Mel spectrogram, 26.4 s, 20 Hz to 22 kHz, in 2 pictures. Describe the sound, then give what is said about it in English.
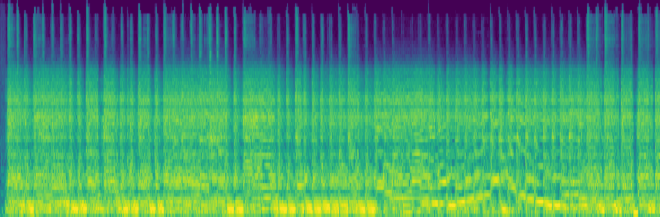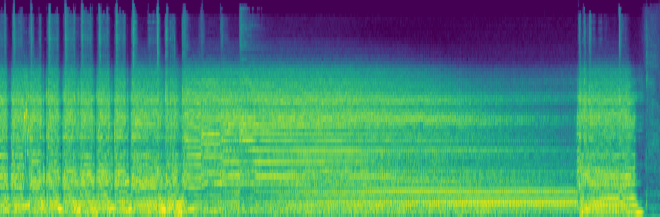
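Loud electric guitar through a Plasma Kraken pedal set as a gated distortion on the brink of fuzz, run into a Boss IR-200: choppy chugging riffs with abrupt cutoffs, then a long sustained ringing chord that holds before a final burst. Bright, clear and crisp, less bass-heavy. No voices. “It is basically a gated distortion right on the brink of fuzz. Very clear, very crisp.”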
